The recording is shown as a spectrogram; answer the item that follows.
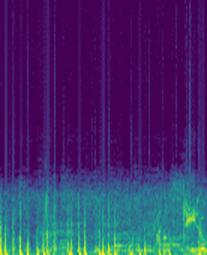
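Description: Horse hooves clip-clop in a quick steady rhythm as a woman rides off on horseback, close and clear in a radio drama, with voices talking over the hoofbeats.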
